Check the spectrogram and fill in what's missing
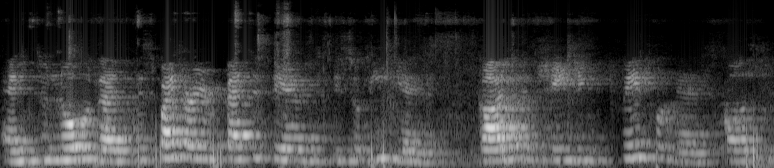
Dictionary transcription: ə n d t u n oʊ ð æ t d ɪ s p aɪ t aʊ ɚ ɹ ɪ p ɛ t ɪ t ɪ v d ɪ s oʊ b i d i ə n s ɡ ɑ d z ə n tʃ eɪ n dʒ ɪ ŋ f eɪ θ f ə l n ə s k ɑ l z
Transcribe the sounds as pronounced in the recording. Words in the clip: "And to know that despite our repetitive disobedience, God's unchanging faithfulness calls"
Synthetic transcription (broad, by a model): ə n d t u n oʊ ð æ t d ɪ s p aɪ t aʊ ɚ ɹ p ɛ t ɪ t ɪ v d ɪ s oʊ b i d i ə n ɡ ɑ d ə tʃ eɪ n dʒ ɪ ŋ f eɪ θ f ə l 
